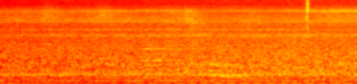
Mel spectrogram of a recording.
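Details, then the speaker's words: Homemade refrigerant recovery machine, compressor running during recovery while one pressure rises and the other falls: steady low hum with a smooth, even tone, no knocking or rattling; running normally. "Lo pongo así para que vea si se escucha el ruido. El compresor. La presión está subiendo."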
